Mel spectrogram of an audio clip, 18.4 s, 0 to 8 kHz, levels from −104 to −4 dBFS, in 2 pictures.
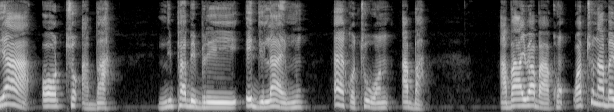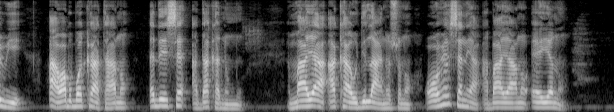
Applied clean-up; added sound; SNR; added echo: none; none; none; none.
